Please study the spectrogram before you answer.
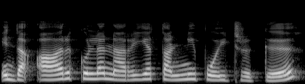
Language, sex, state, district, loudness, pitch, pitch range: Tamil, female, Tamil Nadu, Nilgiris, -17 LUFS, 220 Hz, 205-250 Hz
